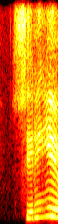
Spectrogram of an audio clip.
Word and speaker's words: sang: இப்ப பிளட்னு போட்டா பிளட்டுக்கு வந்து பிரெஞ்சுல சான் தான், அதுவும் SANG. அப்போ 3 ஸ்பெல்லிங் ஒரே உச்சரிப்பு. SANG சா அப்படின்னா பிளட், CENT சான்னா 100, அதுவும் வந்து அதே உச்சரிப்பு.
